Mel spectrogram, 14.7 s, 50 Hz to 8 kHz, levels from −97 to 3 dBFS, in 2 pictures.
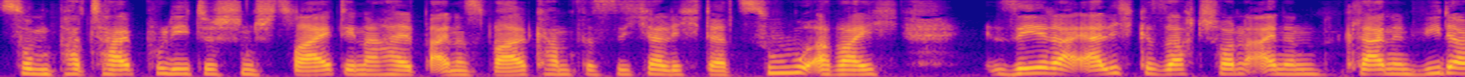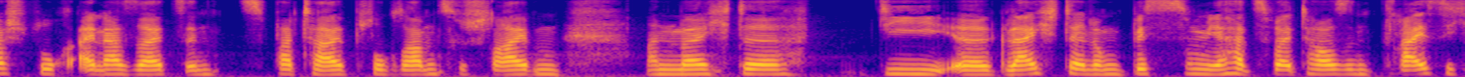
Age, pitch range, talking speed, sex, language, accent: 20-39, 160-190 Hz, 125 wpm, female, German, German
